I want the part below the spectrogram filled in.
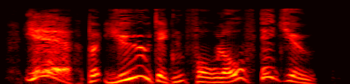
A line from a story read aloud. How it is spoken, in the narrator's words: roared Amos genially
